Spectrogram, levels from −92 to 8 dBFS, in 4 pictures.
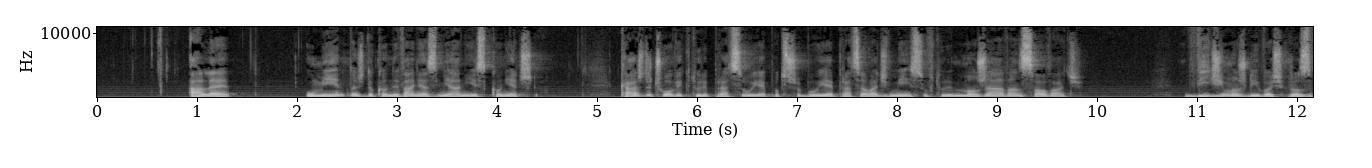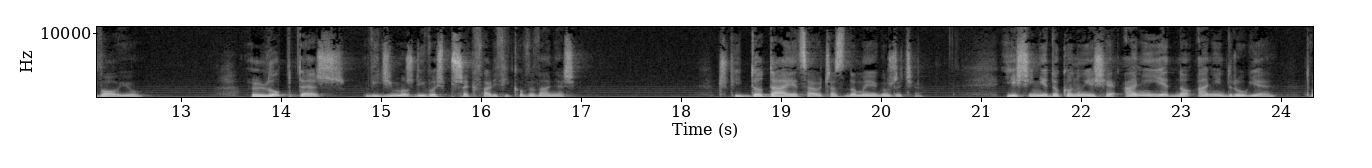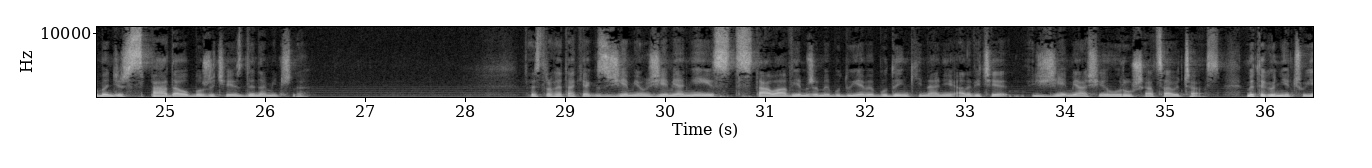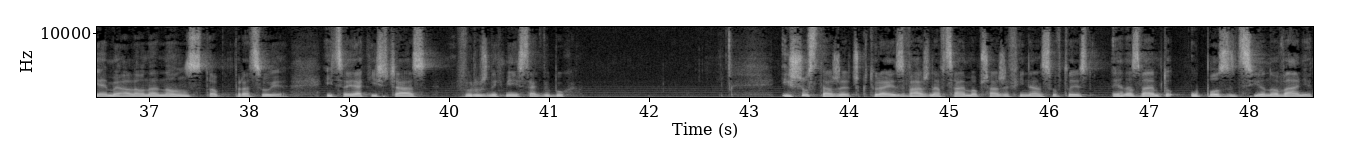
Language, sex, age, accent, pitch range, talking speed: Polish, male, 40-59, native, 120-150 Hz, 130 wpm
